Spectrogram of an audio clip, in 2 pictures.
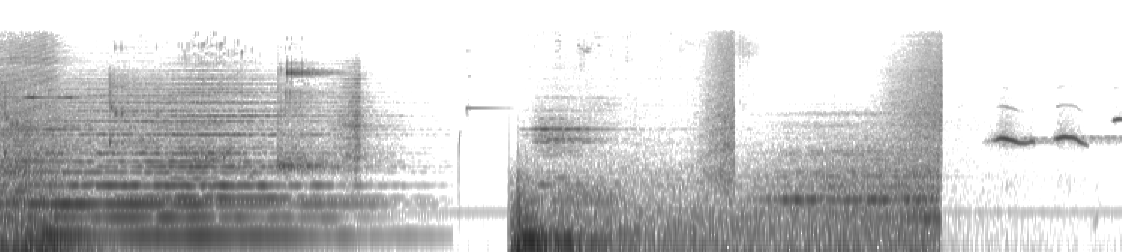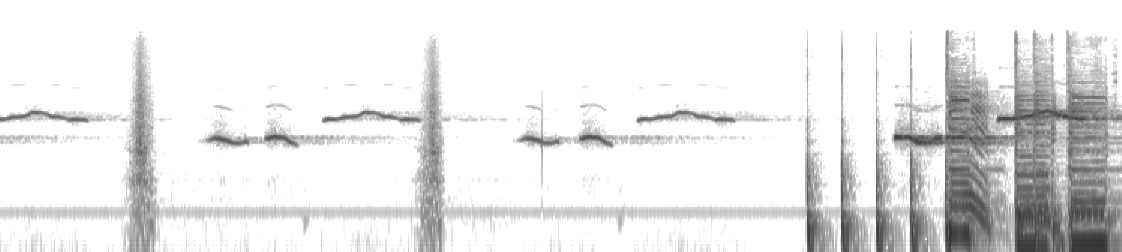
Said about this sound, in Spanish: Así que vamos a escucharla. Música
